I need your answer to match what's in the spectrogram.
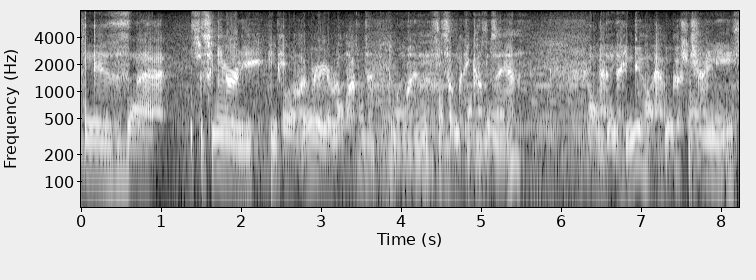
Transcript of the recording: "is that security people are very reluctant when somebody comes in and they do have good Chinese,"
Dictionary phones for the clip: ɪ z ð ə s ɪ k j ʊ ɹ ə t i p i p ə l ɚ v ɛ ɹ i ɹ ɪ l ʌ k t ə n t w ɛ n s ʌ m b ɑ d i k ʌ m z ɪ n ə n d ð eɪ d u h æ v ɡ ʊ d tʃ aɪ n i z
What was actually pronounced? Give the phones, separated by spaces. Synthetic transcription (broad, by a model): ɪ z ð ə s ɪ k j ʊ ɹ ə t i p i p l ɚ v ɛ ɹ i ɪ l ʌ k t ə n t w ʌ n s ʌ m b ɑ d i k ʌ m z ɪ n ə n ð eɪ d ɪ h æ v ɡ ʊ d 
